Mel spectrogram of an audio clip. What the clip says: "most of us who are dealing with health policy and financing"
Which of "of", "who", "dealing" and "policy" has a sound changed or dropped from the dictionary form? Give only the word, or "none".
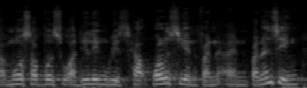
of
